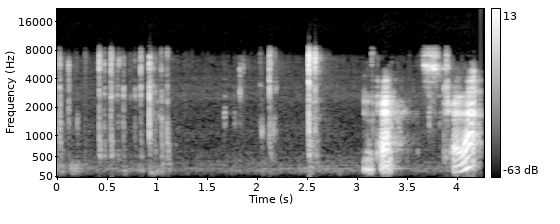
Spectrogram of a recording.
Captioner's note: keyboard rattling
